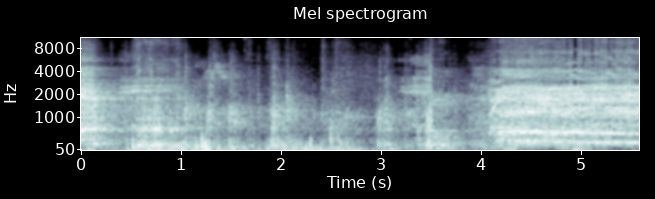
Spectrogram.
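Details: Arabian horse neighing: a shaky, noisy opening with thumping sounds, then from about four seconds a loud, sustained, strained whinny with rich layered tones that holds to the end.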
